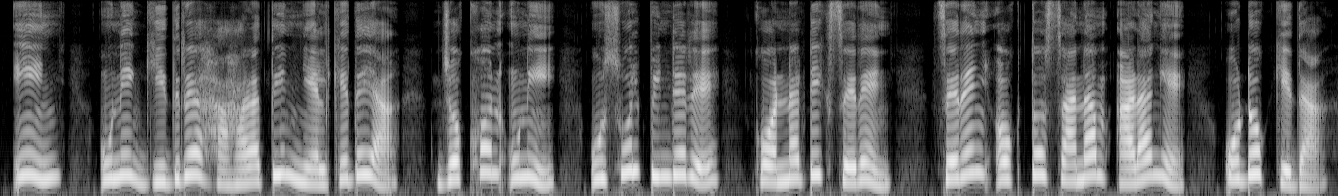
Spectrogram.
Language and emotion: Santali, happy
